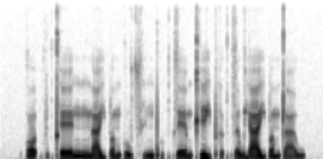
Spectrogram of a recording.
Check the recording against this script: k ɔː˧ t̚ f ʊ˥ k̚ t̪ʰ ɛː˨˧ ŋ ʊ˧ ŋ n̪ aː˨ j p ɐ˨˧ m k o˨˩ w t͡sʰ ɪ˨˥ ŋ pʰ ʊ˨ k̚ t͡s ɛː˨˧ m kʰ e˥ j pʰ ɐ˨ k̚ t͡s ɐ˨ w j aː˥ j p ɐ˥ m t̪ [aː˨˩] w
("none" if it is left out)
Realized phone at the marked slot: aː˨˩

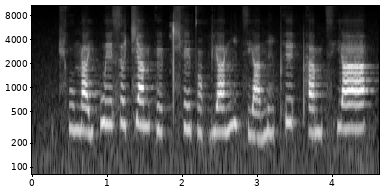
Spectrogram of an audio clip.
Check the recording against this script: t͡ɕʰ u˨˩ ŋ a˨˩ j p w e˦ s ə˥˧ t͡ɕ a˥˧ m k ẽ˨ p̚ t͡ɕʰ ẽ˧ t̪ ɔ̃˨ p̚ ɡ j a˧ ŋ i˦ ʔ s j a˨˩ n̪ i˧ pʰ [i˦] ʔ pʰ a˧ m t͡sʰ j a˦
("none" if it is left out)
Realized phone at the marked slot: e˦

